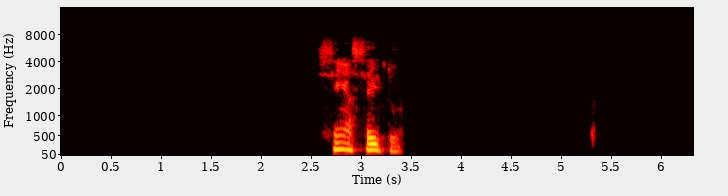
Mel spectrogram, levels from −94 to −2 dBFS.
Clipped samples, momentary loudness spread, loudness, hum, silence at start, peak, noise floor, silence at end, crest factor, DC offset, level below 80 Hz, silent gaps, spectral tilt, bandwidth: under 0.1%; 18 LU; -35 LUFS; none; 2.6 s; -18 dBFS; under -90 dBFS; 2.95 s; 24 dB; under 0.1%; -76 dBFS; none; -7 dB/octave; 7.4 kHz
